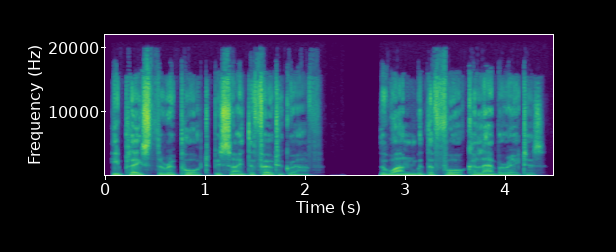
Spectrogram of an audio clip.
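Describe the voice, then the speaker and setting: Male mystery narrator, very low and breathy, deliberate and hushed delivery. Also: no room sound, clean studio sound.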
